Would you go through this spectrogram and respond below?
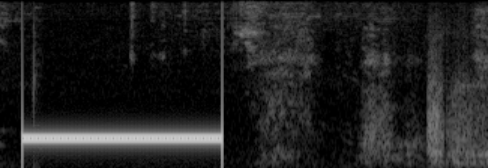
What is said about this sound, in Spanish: le voy a marcar para ver qué onda y darle clave y todo.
